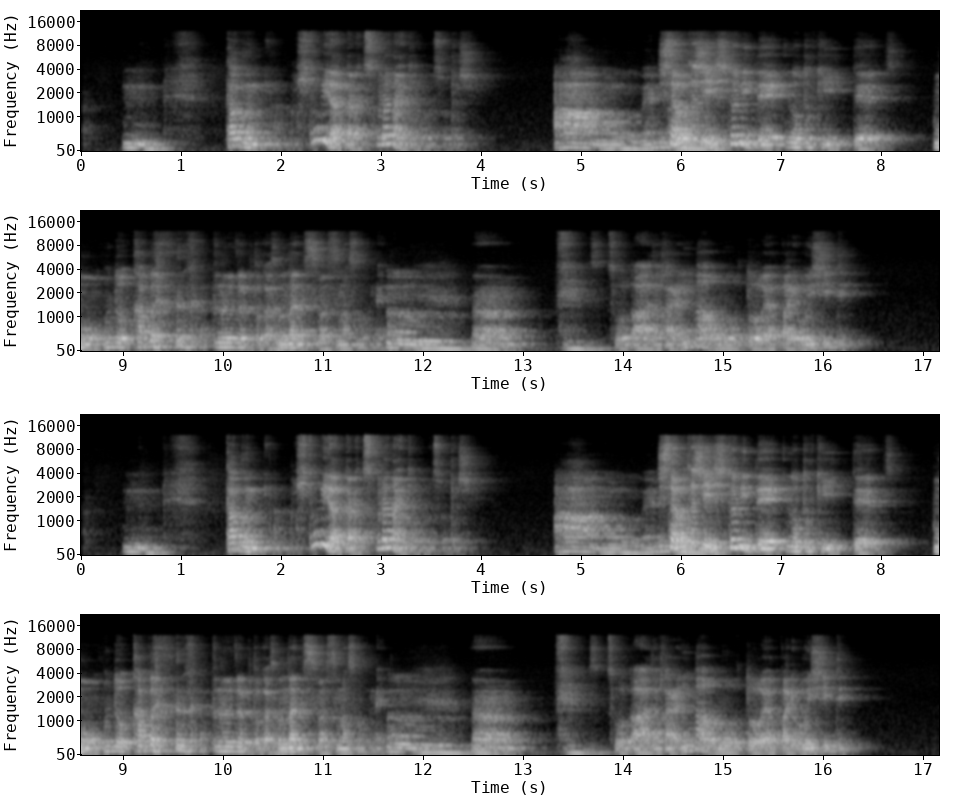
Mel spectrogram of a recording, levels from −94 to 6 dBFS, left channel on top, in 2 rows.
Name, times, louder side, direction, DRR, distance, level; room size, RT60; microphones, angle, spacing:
voice 1, 0.4-0.8 4.7-6.3 10.5-10.6 11.6-12.5 13.4-13.7, left 2 dB, 80° left, -1 dB, 0.7 m, -28 dB
voice 2, 1.4-3.9 5.8-8.0 8.5-11.6 12.5-12.9 13.3-13.5 13.9-16.2, right 2 dB, 40° right, -1 dB, 0.5 m, -24 dB
2.5 x 2.1 x 2.5 m, 0.70 s
head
